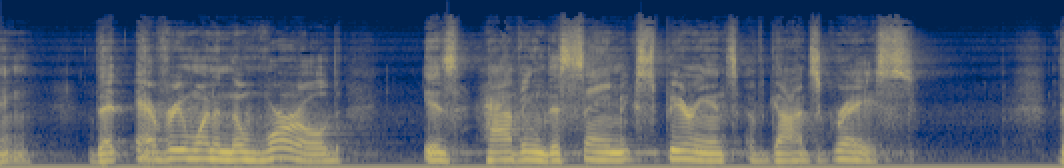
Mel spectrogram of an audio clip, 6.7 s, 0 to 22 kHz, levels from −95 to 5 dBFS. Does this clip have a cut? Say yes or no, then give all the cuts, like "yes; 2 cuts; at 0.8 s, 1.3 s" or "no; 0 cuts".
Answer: no; 0 cuts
